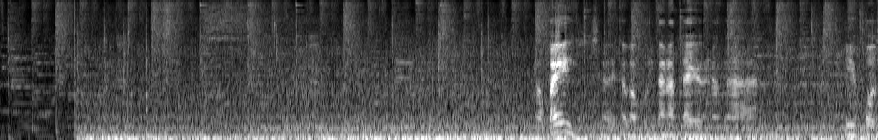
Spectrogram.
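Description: Car driving on a road, heard from inside the cabin: a dense, steady low rumble of engine, tyres and wind that starts suddenly about a second in. A short rising-and-falling tone sounds about five and a half seconds in.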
